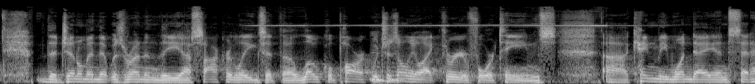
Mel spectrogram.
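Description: The speech in this clip sounds squashed throughout, with the gain swinging by something like 20 dB as it clamps down under each louder syllable. That is gain pumping, likely from an input gain set far too high and a fast limiter clamping down on each peak. From 2.37 s to 6.78 s a thin, steady whistle near 6.3 kHz sits about 20 dB below the speech, swelling and fading slowly in level. This feedback whistle is likely a loudspeaker-to-microphone loop held just at the edge of feedback, so it rings without running away.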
